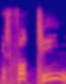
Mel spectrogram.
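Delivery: Manx-accented voice. Showing another giveaway word in how someone talks, say it in a put-on Manx accent. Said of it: "the other giveaway is".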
